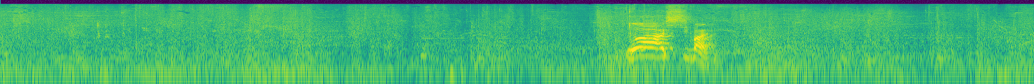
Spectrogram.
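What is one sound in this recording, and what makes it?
Spell effects and weapon hits clash and whoosh in a fast battle.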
